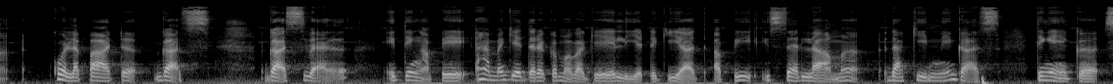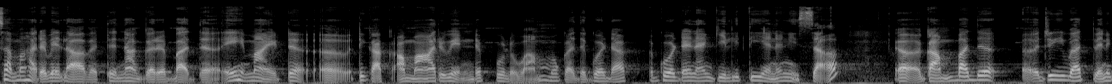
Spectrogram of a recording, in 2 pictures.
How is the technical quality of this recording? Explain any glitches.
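Listening to the recording, nothing in its technical quality stood out as a glitch.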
